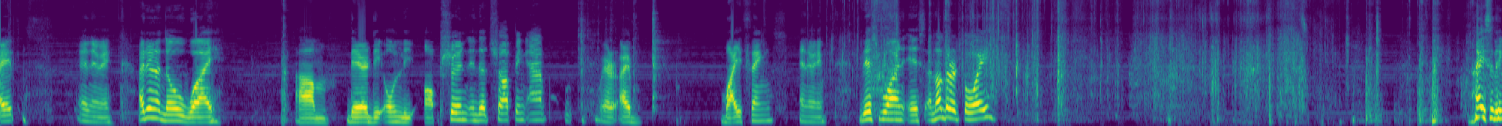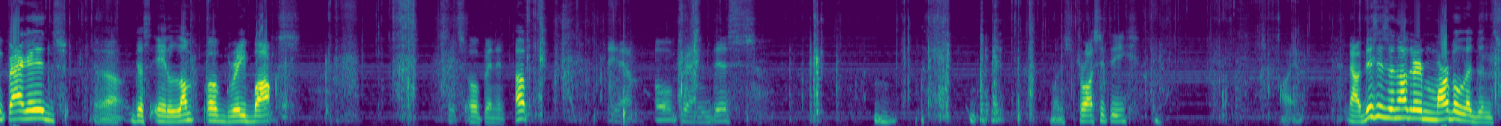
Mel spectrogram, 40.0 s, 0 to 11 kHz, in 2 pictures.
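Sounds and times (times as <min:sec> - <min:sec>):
wrapping clicks and crackles: 0:10.7 - 0:18.4, 0:33.4 - 0:38.2
plastic bag crinkling and rustling: 0:10.7 - 0:18.9, 0:33.4 - 0:38.0
tape tearing: 0:11.0 - 0:19.3, 0:24.4 - 0:26.2, 0:27.0 - 0:28.4, 0:29.0 - 0:29.5, 0:32.0 - 0:37.9
knife cutting tape and cardboard: 0:32.0 - 0:34.2.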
